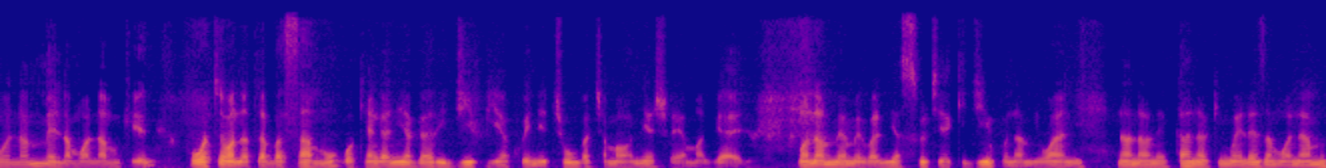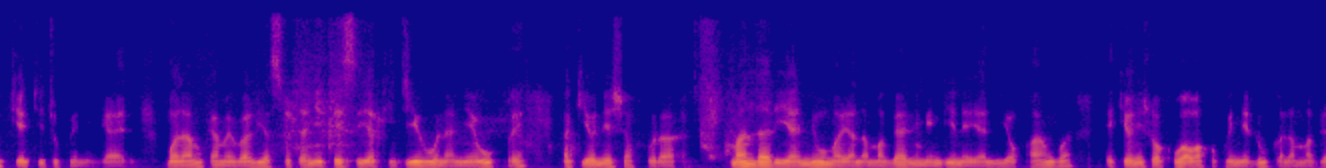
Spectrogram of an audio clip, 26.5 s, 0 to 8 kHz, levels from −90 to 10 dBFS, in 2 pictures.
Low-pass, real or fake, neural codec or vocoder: 7.2 kHz; fake; codec, 16 kHz, 0.9 kbps, LongCat-Audio-Codec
